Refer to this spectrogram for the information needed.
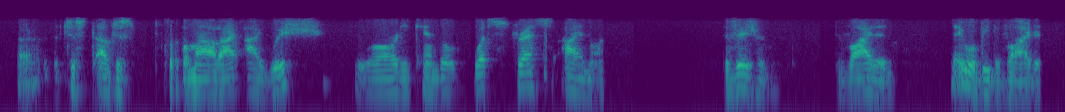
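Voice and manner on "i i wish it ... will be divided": ordinary talk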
